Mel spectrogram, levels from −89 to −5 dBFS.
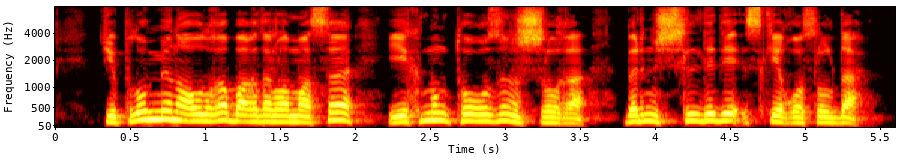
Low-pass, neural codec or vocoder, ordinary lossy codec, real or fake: none; none; none; real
